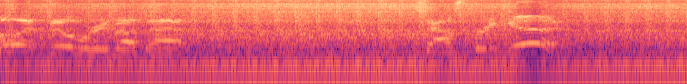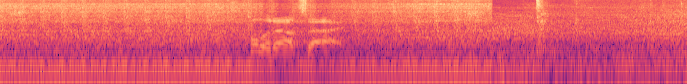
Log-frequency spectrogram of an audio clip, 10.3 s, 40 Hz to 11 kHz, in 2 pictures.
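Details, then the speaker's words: 1964 Chevy C10 with a somewhat tired small-block 350, Rams Horn manifolds and new true dual exhaust with Thrush mufflers; deep, even V8 idle burble, fuel pump now noticeably loud; normal idle. "wow that fuel pump's loud probably couldn't hear that over the exhaust before"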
